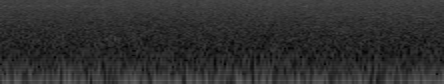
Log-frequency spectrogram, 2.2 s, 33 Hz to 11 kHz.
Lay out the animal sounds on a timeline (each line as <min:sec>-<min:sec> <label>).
0:01.6-0:02.2 Red-breasted Nuthatch (Sitta canadensis)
